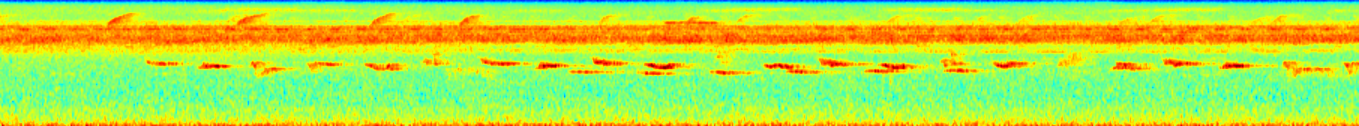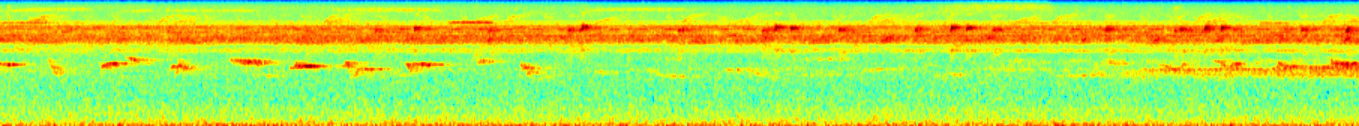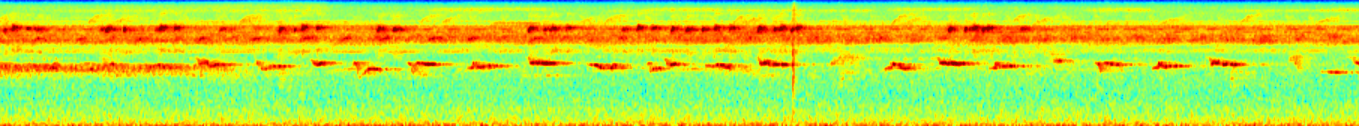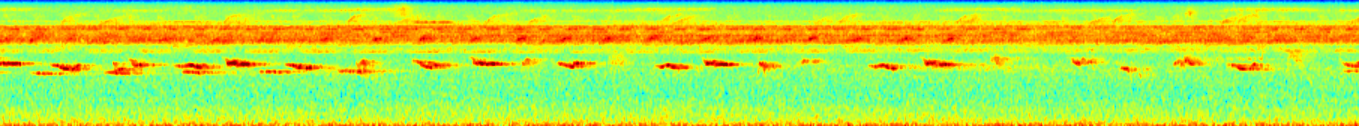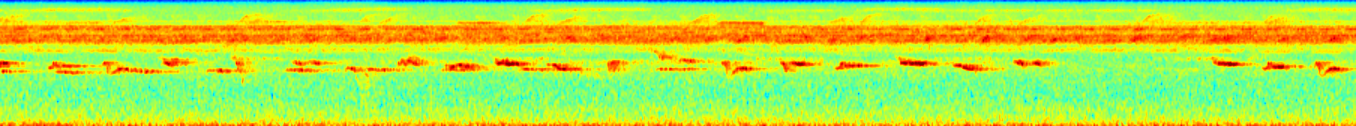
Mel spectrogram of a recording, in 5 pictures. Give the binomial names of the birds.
Turdus hauxwelli, unidentified bird, Dendrocolaptes certhia, Crypturellus bartletti, Crypturellus soui, Dendrexetastes rufigula, Conopophaga peruviana, Xiphorhynchus guttatus, Corythopis torquatus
